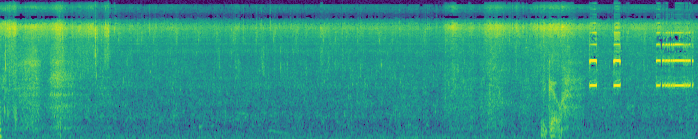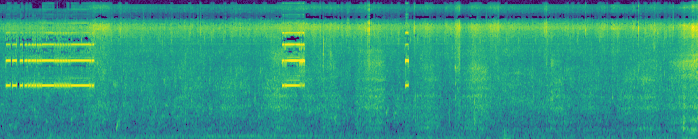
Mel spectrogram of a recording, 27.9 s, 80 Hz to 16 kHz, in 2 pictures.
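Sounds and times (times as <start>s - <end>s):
pinpointer high beeping tone: 11.8s - 12.5s, 13.1s - 15.9s, 19.6s - 20.1s.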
